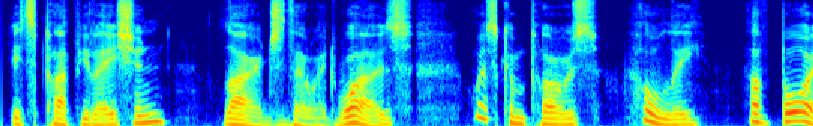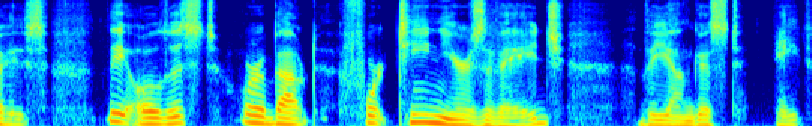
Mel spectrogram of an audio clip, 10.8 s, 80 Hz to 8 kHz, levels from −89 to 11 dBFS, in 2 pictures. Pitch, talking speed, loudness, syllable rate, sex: 140 Hz, 120 wpm, -18 LUFS, 4.2 syllables/s, male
